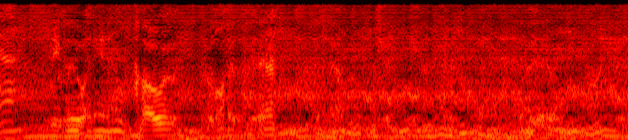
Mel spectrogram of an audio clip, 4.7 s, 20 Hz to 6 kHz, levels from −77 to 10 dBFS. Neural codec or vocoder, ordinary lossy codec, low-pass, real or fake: codec, 16 kHz, 1 kbps, FreqCodec, larger model; none; 5.4 kHz; fake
